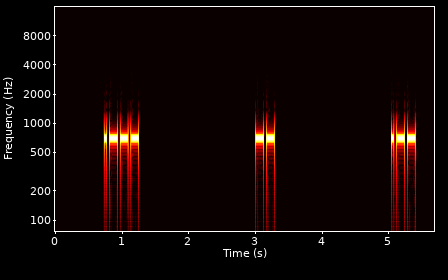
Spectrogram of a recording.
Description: Morse code, heard as a keyed tone, about 30 wpm, spaced as for 5 wpm, 700 Hz. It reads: JMW
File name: Lesson 36e - BT - Three Characters 30wpm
